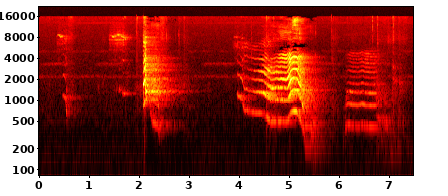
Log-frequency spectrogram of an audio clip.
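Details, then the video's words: Indian Spitz puppy crying: high whistled whimpers and yelps, a sharp rising yip near two seconds, then a long wavering falling cry and a steady nasal whine, rich in harmonics, quiet background. "indian Spitz puppy barking|| dog videos|| puppies crying"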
